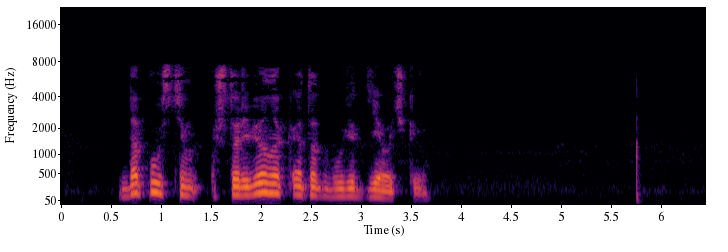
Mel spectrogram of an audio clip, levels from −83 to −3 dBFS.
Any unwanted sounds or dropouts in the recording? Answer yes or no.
no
